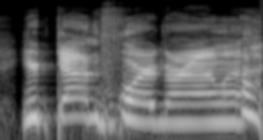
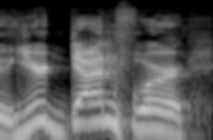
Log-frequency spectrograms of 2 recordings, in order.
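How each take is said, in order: First: Much higher and louder, crowing the win; triumphant gloat. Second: Said in the usual way. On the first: Retold or imitated. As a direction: rub the victory in grandma's face. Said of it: "and I'm like".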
